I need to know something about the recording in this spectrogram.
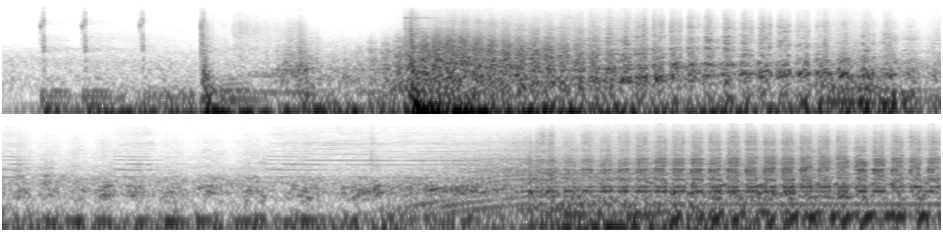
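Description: A sports car engine runs.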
